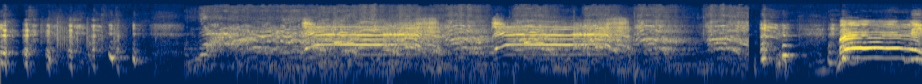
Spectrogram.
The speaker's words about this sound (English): It sounds like a yelling goat. Splice in the goat.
